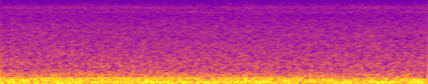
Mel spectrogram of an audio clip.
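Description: Steady low hum with a faint hiss underneath, with no distinct events.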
